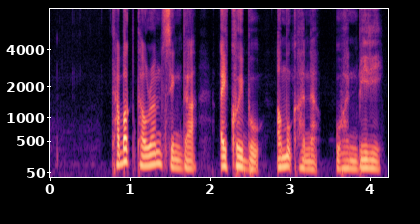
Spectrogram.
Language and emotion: Manipuri, neutral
